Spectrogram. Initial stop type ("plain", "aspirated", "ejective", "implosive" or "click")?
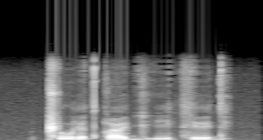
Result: click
